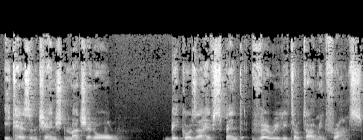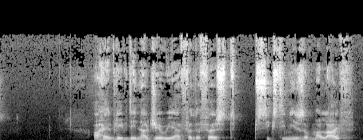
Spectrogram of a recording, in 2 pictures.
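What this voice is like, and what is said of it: Strong pied-noir French accent. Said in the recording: “has somehow kept the accent from his homeland ... My pied noir accent is still very strong.”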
